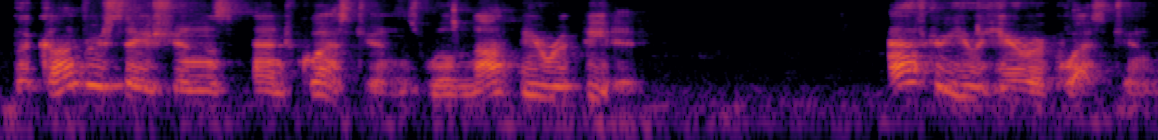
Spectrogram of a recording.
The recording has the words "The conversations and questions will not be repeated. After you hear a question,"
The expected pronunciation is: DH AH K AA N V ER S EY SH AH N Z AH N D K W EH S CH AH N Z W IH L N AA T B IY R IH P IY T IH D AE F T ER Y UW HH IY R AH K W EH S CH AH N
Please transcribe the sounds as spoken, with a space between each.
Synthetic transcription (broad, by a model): DH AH K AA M V ER S EY SH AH N Z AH N K W EH S CH AH N Z W IH L N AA T B IY R IH P IY T IH D AE F T ER Y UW HH IY R AH K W EH S CH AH N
